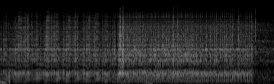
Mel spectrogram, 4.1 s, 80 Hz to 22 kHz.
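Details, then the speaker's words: Early-1990s KitchenAid K5SS stand mixer after the cut-in speed screws were adjusted: even, light whir at a slow steady low speed with no squeal, then it winds down; normal low-speed running. "just a nice slow speed to get the flour starting to be mixed in before poofing all over the place."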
